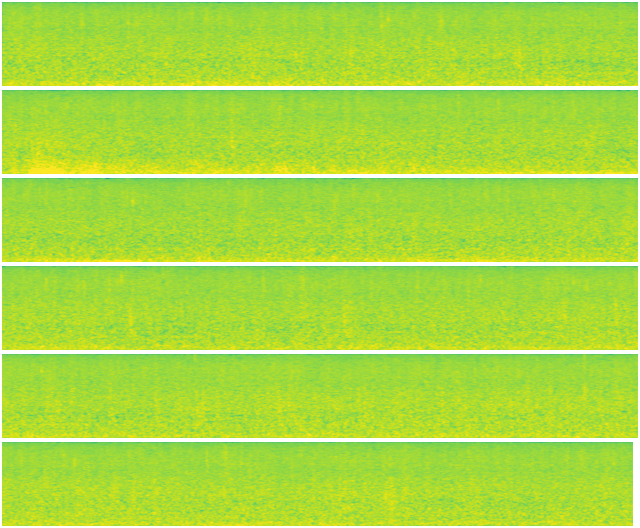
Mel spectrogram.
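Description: Steady rain falling, with a clap of thunder about five seconds in and a low rumble of thunder around ten seconds in.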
